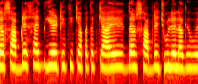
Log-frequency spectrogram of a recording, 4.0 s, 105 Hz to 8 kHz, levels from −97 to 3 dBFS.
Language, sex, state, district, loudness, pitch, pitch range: Hindi, female, Haryana, Jhajjar, -18 LUFS, 255 Hz, 250-265 Hz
